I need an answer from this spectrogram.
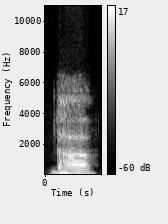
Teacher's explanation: दंत वर्तस्य महाप्राण घोष व्यंजन वर्ण का उदाहरण कौन सा है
